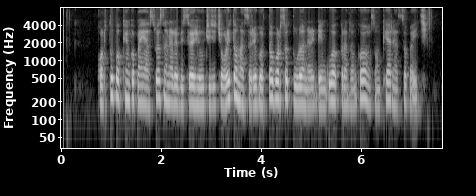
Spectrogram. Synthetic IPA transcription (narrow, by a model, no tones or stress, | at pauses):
kɔɾt̪upɔkʰːjɔŋkɔpaĩaswasɔnaɾɔbisɔjɔɦewt͡ʃʰid͡ʒet͡ʃɔɭit̪ɔmasɔɾeɡɔt̪ɔbɔɾsɔt̪uɭɔnaɾeɖeŋɡuakɾãnt̪ɔŋkɔsɔŋkʰjaɾɦasɔpa̰j̰t͡ʃʰi̥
